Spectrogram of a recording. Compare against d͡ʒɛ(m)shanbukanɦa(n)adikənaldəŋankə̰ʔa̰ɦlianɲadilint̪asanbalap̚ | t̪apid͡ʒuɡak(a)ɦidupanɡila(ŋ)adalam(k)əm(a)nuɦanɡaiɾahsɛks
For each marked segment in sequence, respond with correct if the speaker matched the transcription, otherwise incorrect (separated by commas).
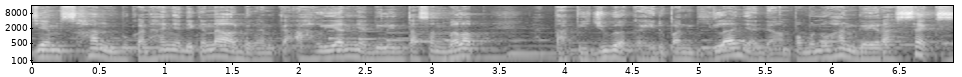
correct, incorrect, incorrect, incorrect, incorrect, incorrect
